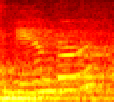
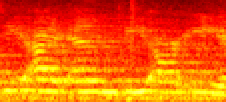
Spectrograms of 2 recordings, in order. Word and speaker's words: timbre: Every instrument has its own tone quality, its own sound, its own what we call timbre, which is spelled T-I-M-B-R-E, its own timbre.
